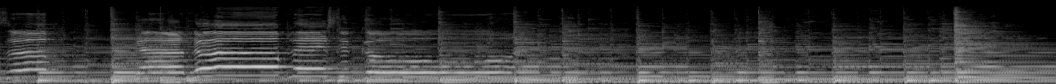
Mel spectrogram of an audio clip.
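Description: A woman singing to her own steel-string acoustic guitar. A long held sung note comes about two seconds in, over steadily strummed and picked chords, and a final chord rings out at the end as the song finishes.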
